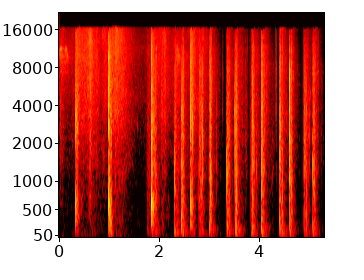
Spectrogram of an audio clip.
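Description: Footsteps of various types of shoe on hard surfaces, sampled from a footstep sample-library instrument plugin: a few slow separate steps at first, then a quicker steady run of crisp treads, each a sharp thud with a brief scuff.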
